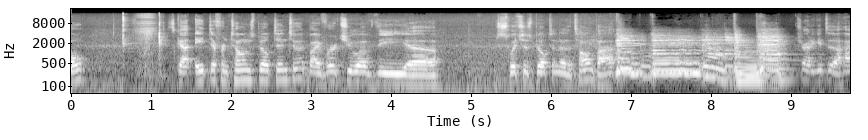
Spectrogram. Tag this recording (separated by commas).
Musical instrument, Guitar, Music, Strum, Speech, Plucked string instrument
